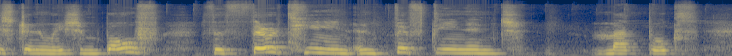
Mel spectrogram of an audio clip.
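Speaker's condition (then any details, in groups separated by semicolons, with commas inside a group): Cerebral palsy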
